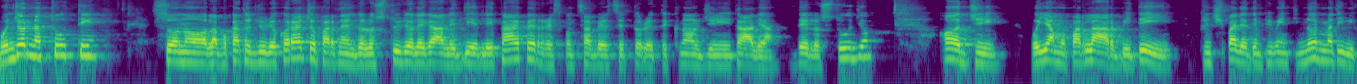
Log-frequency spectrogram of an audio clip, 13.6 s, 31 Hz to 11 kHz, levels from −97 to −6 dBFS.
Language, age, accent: Italian, 30-49, native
